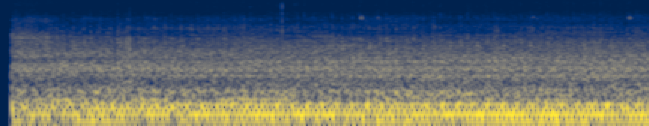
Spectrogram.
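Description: Fire truck's engine idling, a steady low drone.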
